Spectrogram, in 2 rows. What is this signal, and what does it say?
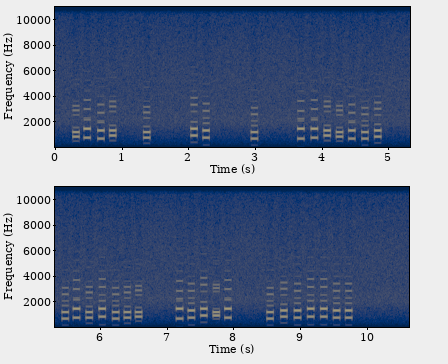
DTMF, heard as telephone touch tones, dialled by hand, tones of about 100 ms. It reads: 7620 4 #5 1 3607218 1649147 35#*6 1859955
